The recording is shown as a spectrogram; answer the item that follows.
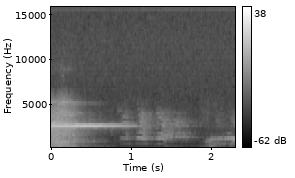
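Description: A live punk rock band's final chord cuts off, leaving one high ringing tone that hangs for about a second before it stops. The sound then falls to a few faint voices from the crowd.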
